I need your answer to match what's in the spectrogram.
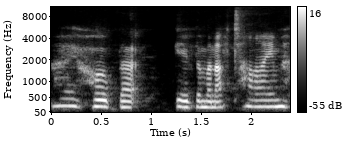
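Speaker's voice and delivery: grumbling, muttered to oneself. Stalking back to the table in character, muttering to oneself. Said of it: "kind of mutter to myself".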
